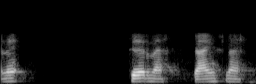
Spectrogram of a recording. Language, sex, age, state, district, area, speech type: Tamil, male, 18-30, Tamil Nadu, Thoothukudi, rural, conversation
